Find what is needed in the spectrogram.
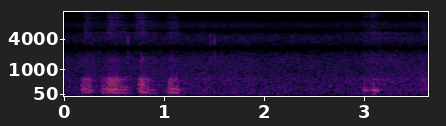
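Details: Snoring while asleep: short low nasal snorting grunts in a quick cluster, then a pause and two more.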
